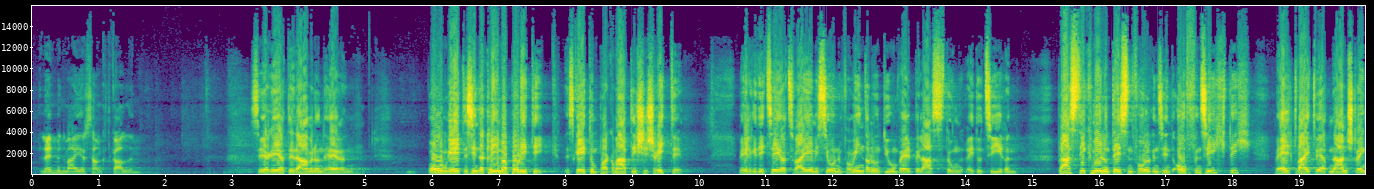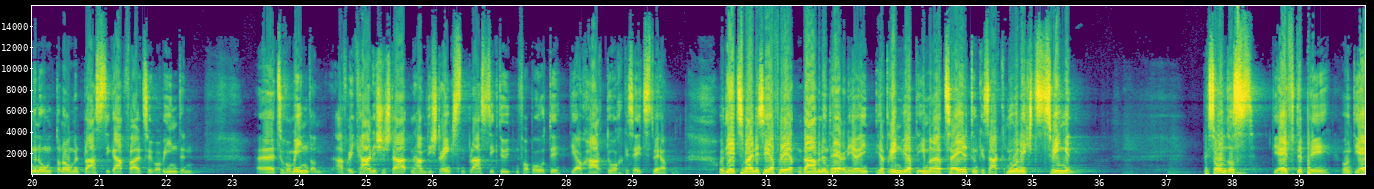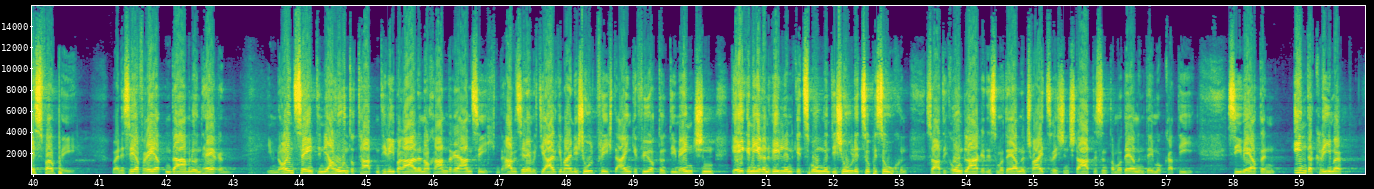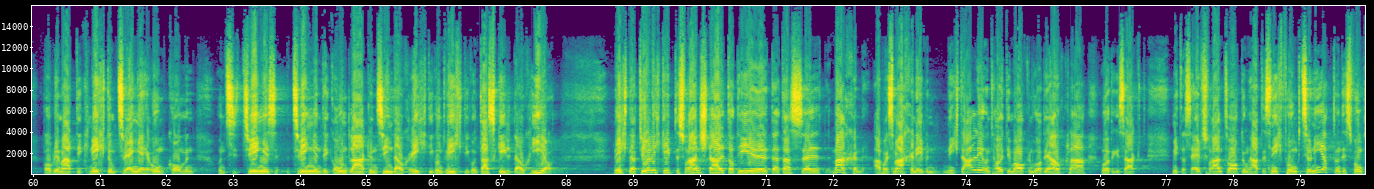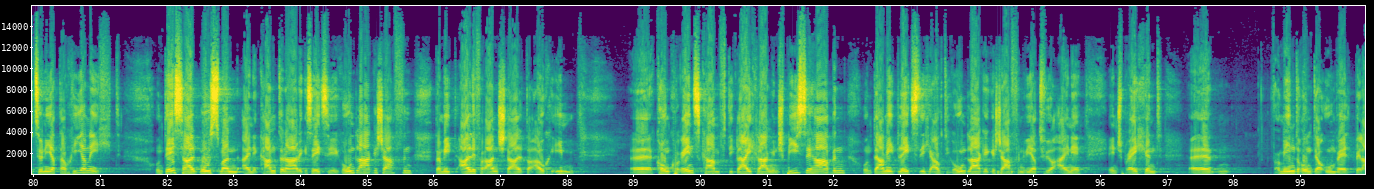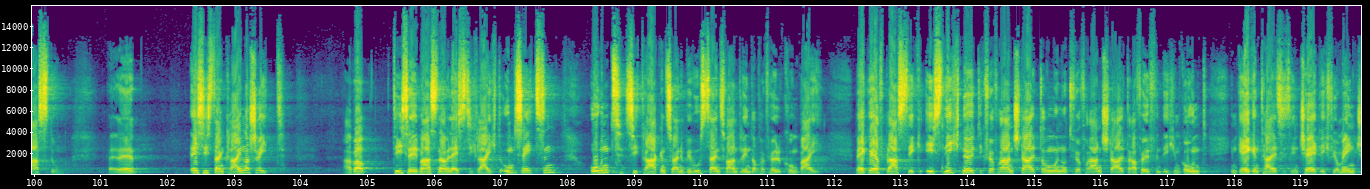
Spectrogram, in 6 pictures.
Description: Session des Kantonsrates vom 11. bis 13. Juni 2019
